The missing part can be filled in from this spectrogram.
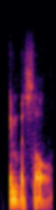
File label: "imbecile", American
